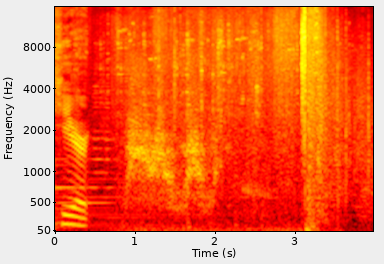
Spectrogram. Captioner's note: cougar growls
